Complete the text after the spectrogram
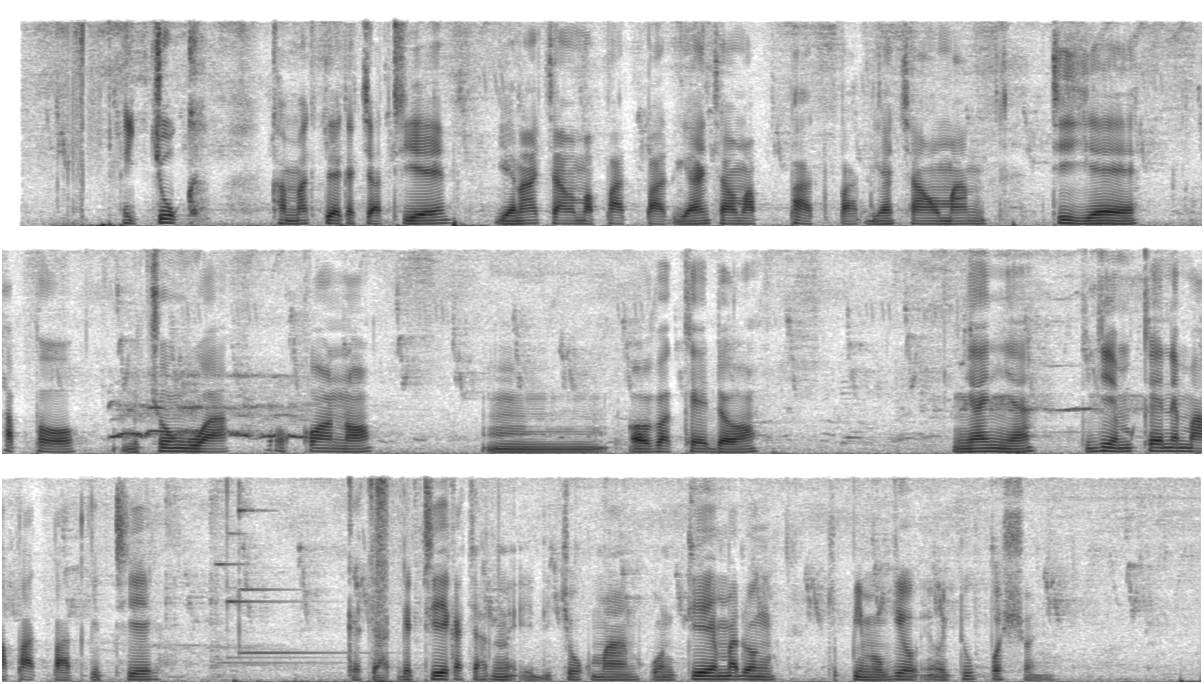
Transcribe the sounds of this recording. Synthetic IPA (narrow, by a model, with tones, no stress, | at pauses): i˨t͡ʃʊ˦kka˨ma˦ktɛ˦ka˨t͡ʃa˨tjɛ˦ɡɪ˨na˦t͡ʃa˦mɔ˦ma˨pa˦˨t̚pa˨tɡɪ˨na˦t͡ʃa˦mɔ˦ma | pa˦˨tpa˨t̚ɡɪ˨na˦t͡ʃa˦ŋɔ˦ma˦n | ti˦jɛ˦ | a˦pɔ˨mu˨t͡ʃu˦ŋɡwa˦ɔ˨kɔ˦nɔ˨ | ɔ˦va˦˨ke˦do˨ | ɲa˦ɲa˨ti˦d͡ʒe˦˨mu˦ke˦ne˦ma˨pa˨t̚pa˨tɡɪ˨tje˦ | ɡɪ˨tje˦ka˨t͡ʃa˨ɾnɛ̰˦˨ʔi˨di˨t͡ʃʊ˦kma˦nkʊ˨ntje˦ma˦dwo˦ŋkɪ̥˦pi˨mo˨ɡɪ˦o˨ʔo˨tu˦po˦ʃo˨ni˨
